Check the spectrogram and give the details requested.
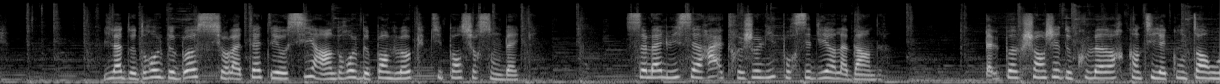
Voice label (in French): dindon audio enfant, explication; ranch du moulin st martin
